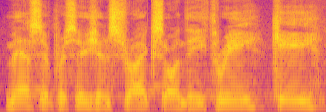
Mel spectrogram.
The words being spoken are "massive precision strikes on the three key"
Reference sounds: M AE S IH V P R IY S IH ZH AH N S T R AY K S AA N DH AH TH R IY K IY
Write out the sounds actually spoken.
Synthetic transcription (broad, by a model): M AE S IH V P R IY S IH ZH AH N S T R AY K S N DH AH TH R IY K IY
